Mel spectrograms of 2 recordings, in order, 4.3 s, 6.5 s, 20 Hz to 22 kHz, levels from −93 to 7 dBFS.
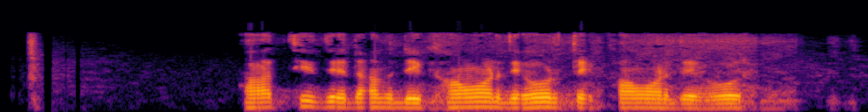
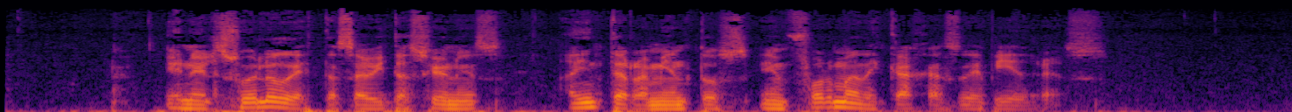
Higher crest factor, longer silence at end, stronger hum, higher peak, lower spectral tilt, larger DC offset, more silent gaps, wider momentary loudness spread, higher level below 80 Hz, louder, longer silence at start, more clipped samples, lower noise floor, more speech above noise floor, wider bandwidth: about the same, 16 dB vs 18 dB; second, 0.4 s vs 0.75 s; neither; first, 0 dBFS vs -8 dBFS; about the same, -6 dB/octave vs -5 dB/octave; neither; neither; second, 8 LU vs 12 LU; second, -60 dBFS vs -42 dBFS; first, -15 LUFS vs -26 LUFS; second, 0.15 s vs 0.3 s; neither; first, -69 dBFS vs -59 dBFS; first, 54 dB vs 34 dB; second, 7.8 kHz vs 16.5 kHz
